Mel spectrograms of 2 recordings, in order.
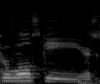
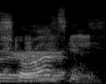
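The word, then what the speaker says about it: Skoronski: Skowalski. How do you say it, Skowalski? Peter For- Skoronsky.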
